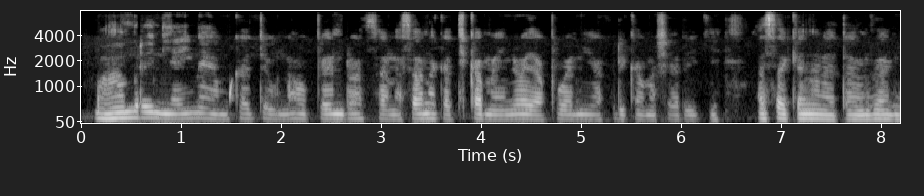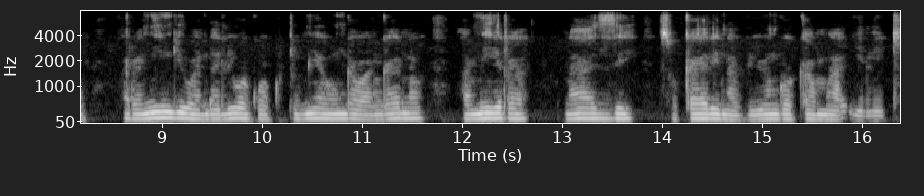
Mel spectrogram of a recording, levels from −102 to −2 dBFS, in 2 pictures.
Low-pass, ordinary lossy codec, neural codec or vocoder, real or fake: 7.2 kHz; Opus, 64 kbps; none; real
